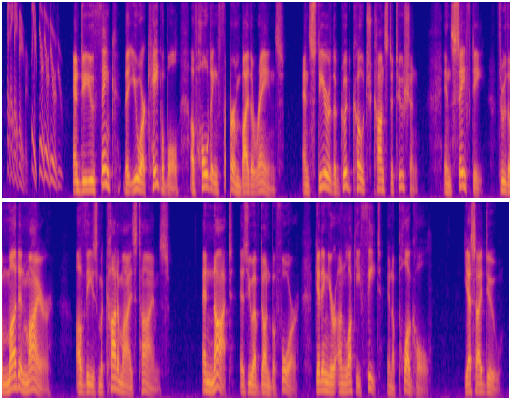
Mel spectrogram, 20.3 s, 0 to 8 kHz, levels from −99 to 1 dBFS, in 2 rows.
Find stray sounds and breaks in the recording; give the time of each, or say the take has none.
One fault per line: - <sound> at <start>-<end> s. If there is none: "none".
- chirp at 0.1-1.2 s
- dropout at 4.5-4.6 s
